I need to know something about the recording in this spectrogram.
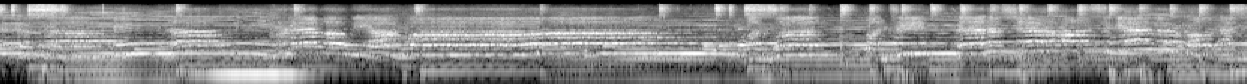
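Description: A mixed school choir of girls and boys singing together, with long held notes.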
